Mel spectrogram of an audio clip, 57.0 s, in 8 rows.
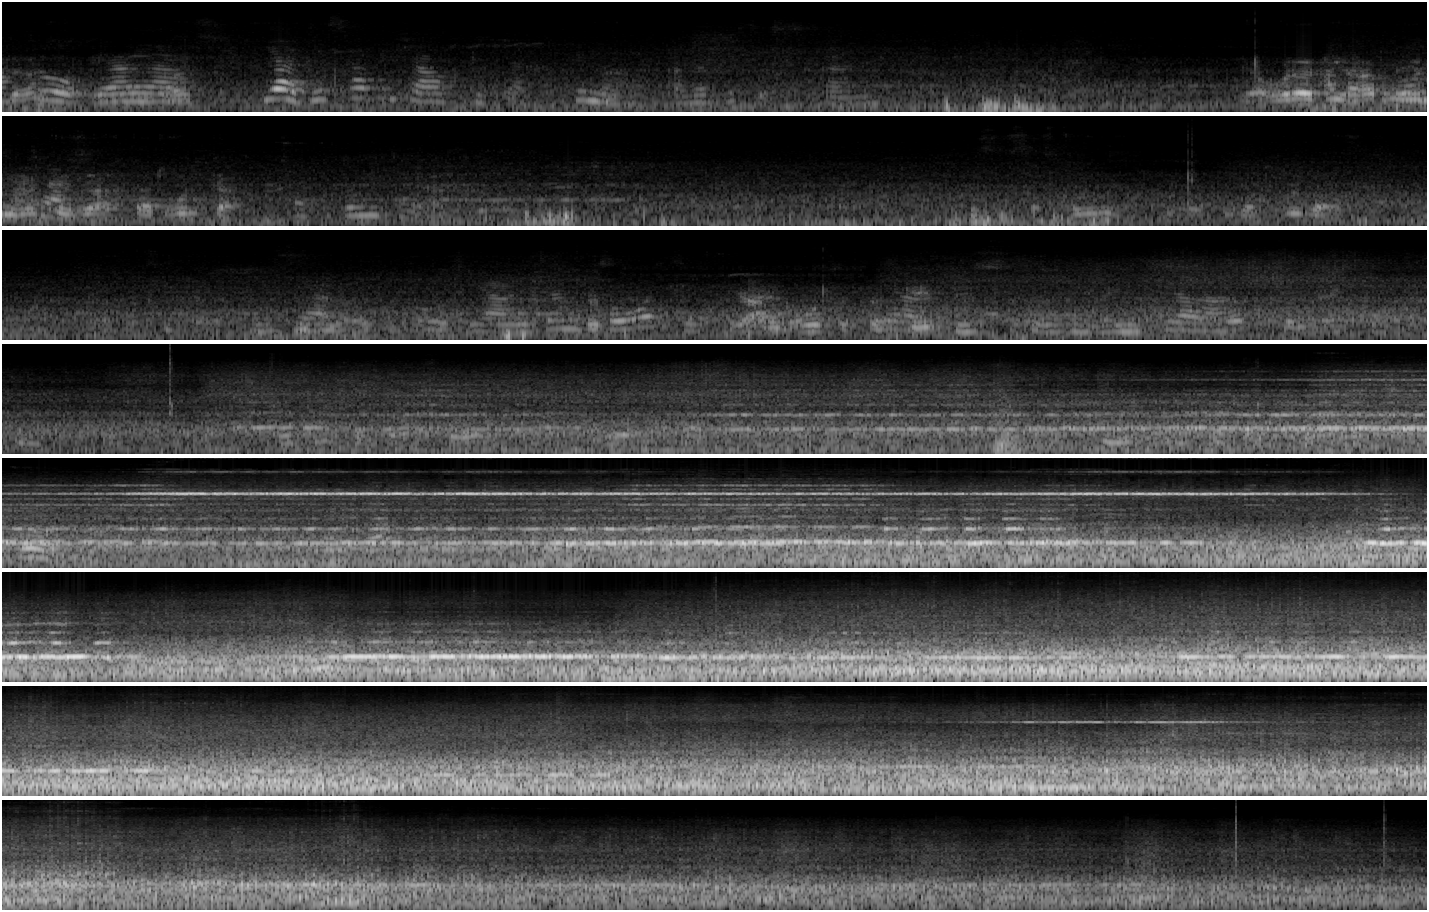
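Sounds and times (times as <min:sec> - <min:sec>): train running rumble: 0:18.9 - 0:57.0
wheels squealing on curve: 0:22.4 - 0:46.0, 0:46.6 - 0:55.4.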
